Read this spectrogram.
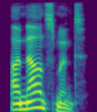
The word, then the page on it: announcement: ənáunsmənt; アナウンスメント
